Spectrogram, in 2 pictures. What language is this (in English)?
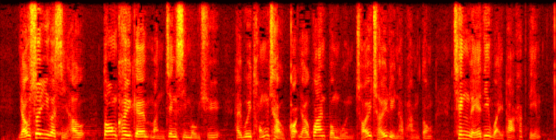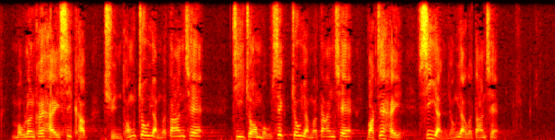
Cantonese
